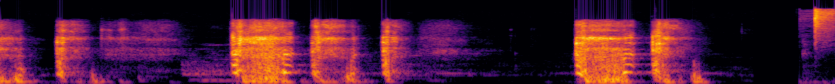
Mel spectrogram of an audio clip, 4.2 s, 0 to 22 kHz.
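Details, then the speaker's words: Healthy person's normal cough, used for comparison in a report on AI detecting COVID-19 from cough sounds: several short, dry coughs in quick clusters. "klingt ein gesunder mensch wenn er hustet"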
